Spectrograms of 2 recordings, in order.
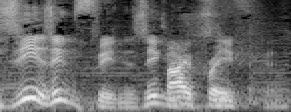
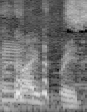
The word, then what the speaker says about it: Seyfried: Amanda Seyfried, muito bem. Siegfried. – Não, Siegfried é. – Eu pensei que era Amanda Seyfried. – É Seyfried. Seyfried. – Seyfried.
